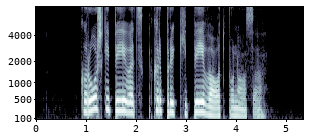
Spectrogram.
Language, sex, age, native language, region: Slovenian, female, 30-49, Slovenian, Central Slovenia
